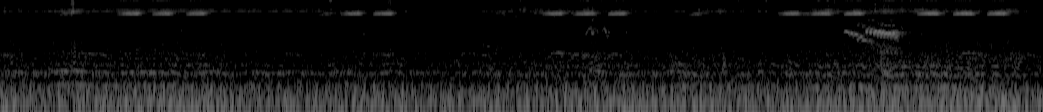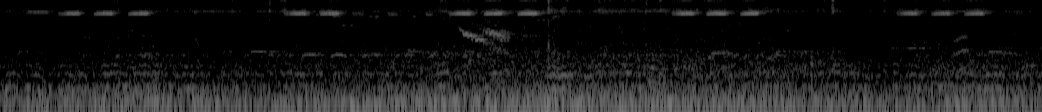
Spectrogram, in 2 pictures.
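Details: Bees pollinating and feeding on coconut flowers: a low, steady droning hum with faint layered overtones. Short, high-pitched ticking chirps recur in groups of two or three throughout, along with a few brief sweeping sounds.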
